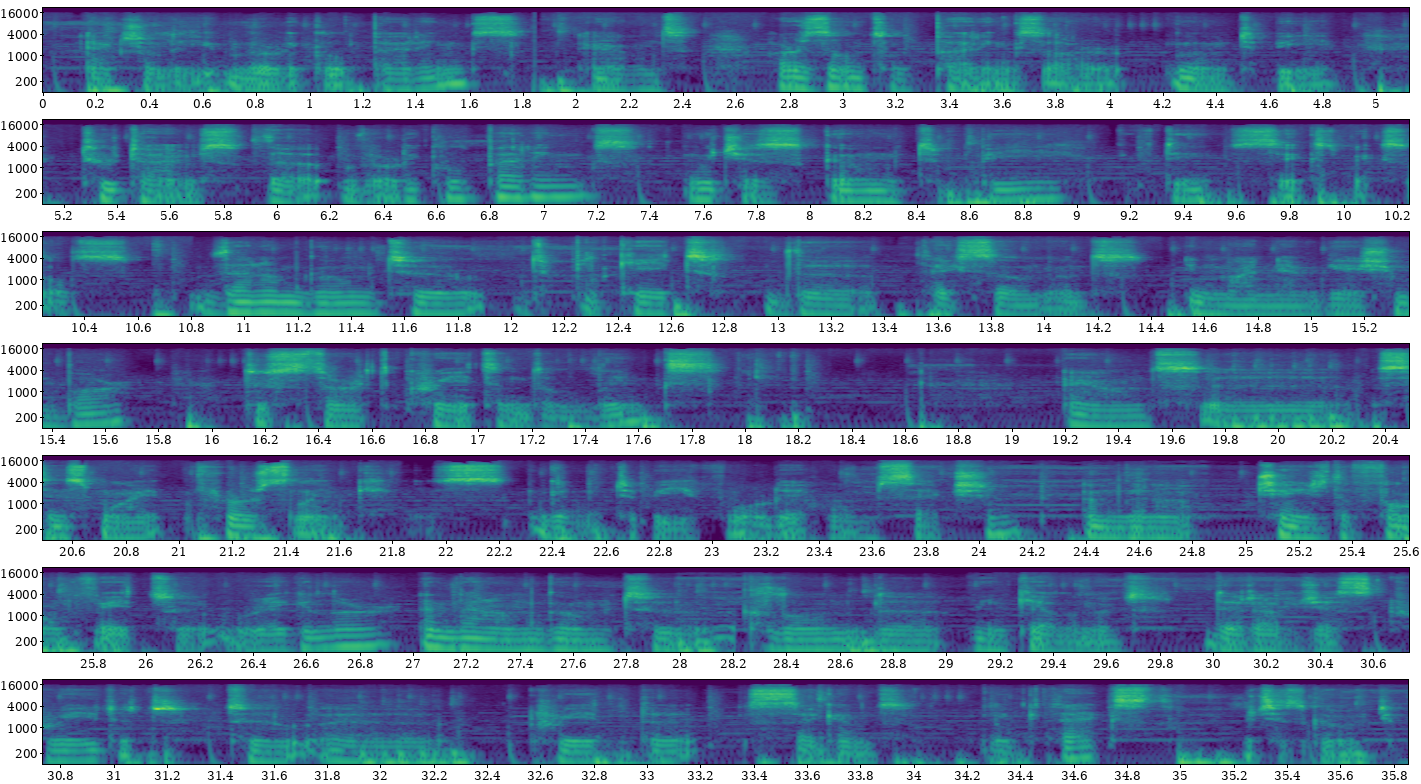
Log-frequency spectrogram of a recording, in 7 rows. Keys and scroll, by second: 1.1-1.8 typing, 3.5-3.8 typing, 9.2-10.1 typing, 10.4 Return, 18.0 super+d, 20.9-22.9 typing, 31.0 super+d, 33.2-34.9 typing.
